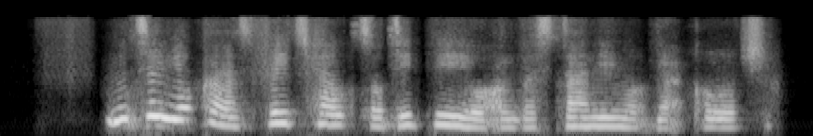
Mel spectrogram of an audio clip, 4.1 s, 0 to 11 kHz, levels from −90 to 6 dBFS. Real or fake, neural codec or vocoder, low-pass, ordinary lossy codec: fake; codec, 16 kHz, 0.5 kbps, FreqCodec, smaller model; 7.2 kHz; AAC, 32 kbps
